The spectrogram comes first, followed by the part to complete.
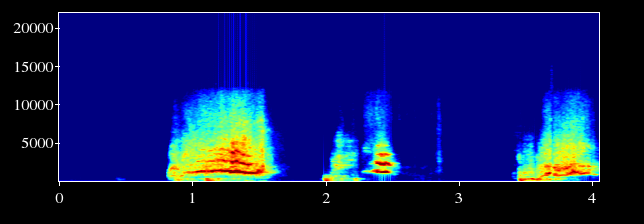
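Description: Thick ink being scraped across a silk screen stretched in an embroidery hoop with a small card squeegee: a scrape lasting about a second, then two short scrapes.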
